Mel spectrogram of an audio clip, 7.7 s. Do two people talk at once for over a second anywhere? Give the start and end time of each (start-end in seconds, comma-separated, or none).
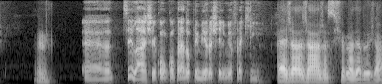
none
